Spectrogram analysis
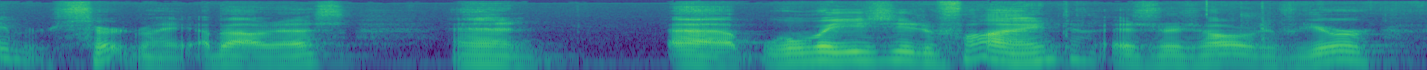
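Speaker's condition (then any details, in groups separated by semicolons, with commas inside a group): Ataxia; voice somewhat affected since last year, voice therapy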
